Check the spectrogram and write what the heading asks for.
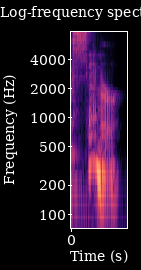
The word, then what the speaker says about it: center: I might say the center or the center. Okay, so a T after an N sometimes just disappears.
